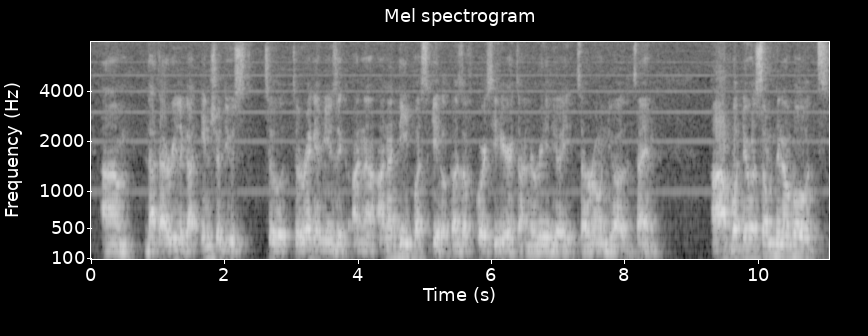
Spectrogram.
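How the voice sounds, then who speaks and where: A man speaks at a moderate pace with a fairly low pitch. Room echo can be heard around his voice. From Jamaica (Kingston). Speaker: live sound engineer. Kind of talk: guest talk on a video call. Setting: video call. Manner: halting, many repetitions and fillers.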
